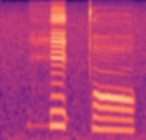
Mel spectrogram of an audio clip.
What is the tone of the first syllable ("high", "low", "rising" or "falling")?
high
